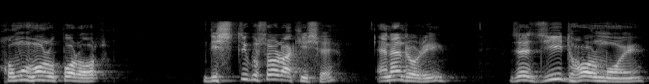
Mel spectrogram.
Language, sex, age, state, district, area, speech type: Assamese, male, 60+, Assam, Majuli, urban, spontaneous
